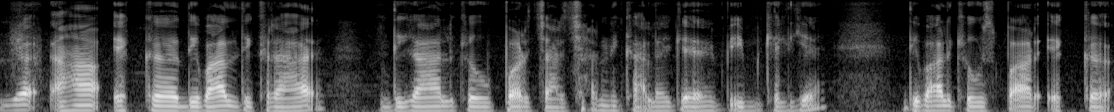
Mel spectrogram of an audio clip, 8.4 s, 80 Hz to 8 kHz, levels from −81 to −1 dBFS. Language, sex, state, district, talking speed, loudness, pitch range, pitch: Hindi, male, Bihar, West Champaran, 165 wpm, -19 LUFS, 115-125 Hz, 120 Hz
